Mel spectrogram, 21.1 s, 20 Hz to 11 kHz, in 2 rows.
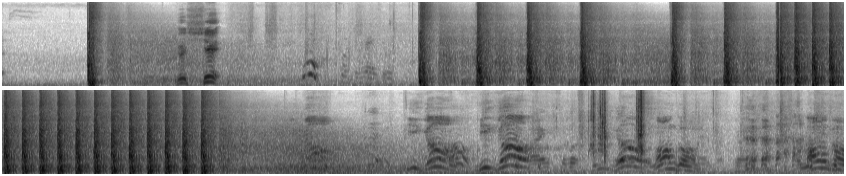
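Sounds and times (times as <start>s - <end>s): gunshots: 1.1s - 2.7s, 5.2s - 15.2s.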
